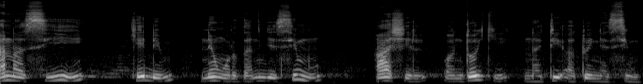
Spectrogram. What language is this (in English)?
Masai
